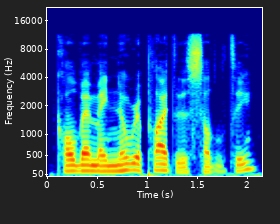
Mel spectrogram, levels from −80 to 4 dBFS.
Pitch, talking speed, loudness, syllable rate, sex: 135 Hz, 195 wpm, -16 LUFS, 5.6 syllables/s, male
